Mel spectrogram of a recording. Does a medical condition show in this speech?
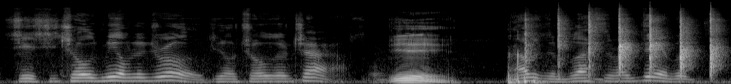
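Yes: traumatic brain injury; assault at 19, left side slowed, stroke-like, prior coma; about 29 years since injury, walking again; needs prompting to project voice.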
